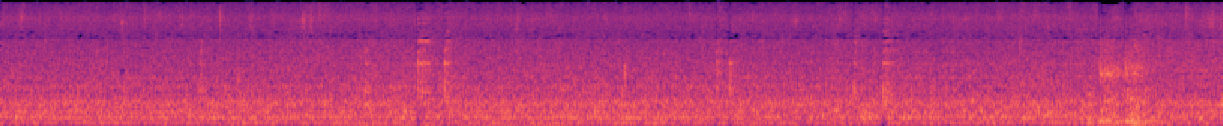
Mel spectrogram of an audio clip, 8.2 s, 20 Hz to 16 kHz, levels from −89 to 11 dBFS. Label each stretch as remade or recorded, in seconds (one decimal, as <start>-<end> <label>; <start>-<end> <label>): 0.0-6.6 recorded; 6.6-8.2 remade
